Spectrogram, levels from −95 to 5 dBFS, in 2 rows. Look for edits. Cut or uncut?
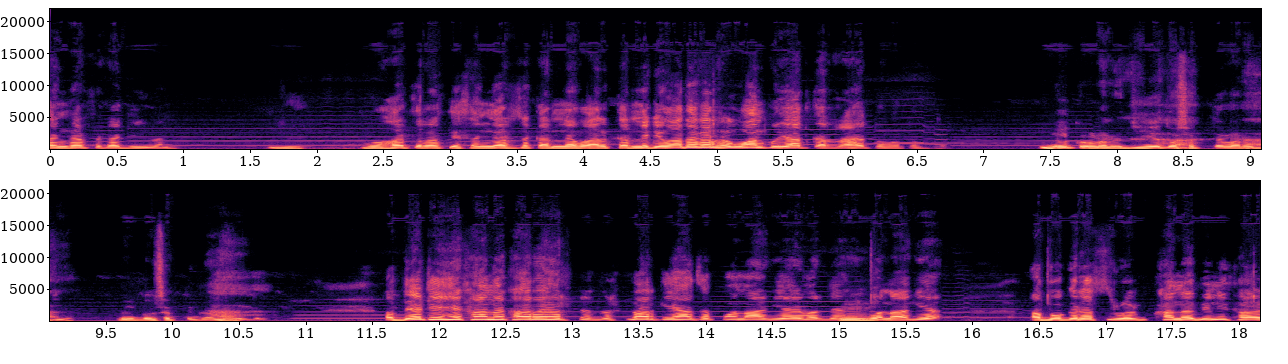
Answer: uncut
